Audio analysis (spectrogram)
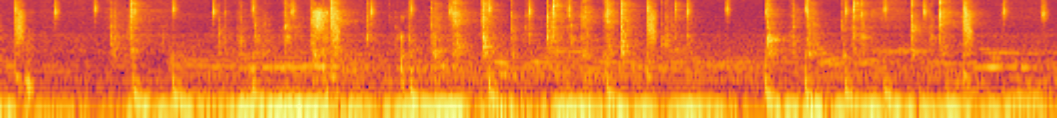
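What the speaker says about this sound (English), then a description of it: "I'm just typing the bit real quick." Rapid, steady typing on a computer keyboard, with crisp close key taps and a low background hum throughout.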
